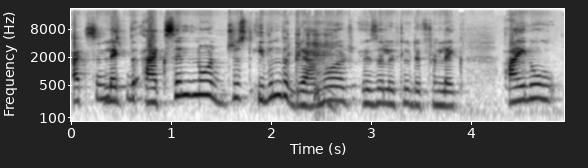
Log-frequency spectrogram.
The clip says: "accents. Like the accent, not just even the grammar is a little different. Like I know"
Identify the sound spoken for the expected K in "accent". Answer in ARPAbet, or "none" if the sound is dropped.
K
